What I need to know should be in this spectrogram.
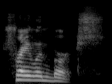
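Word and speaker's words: Treylon Burks: hasn't gotten that bad but yes the official pronunciation has he said this this is coming from the tennessee titans traelin burks yes i got to hear treylin say that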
